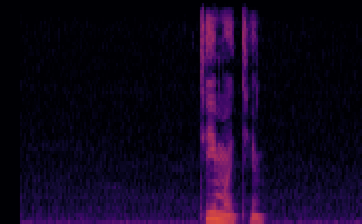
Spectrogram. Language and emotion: Russian, neutral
